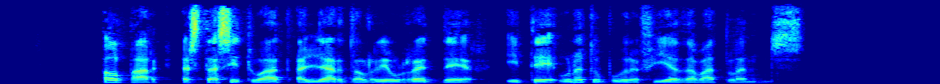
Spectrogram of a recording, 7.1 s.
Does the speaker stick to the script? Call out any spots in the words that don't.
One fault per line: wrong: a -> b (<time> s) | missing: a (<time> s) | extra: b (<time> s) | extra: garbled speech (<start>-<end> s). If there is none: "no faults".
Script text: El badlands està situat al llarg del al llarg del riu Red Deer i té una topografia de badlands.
wrong: badlands -> parc (1.0 s)
missing: al llarg del (2.8 s)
